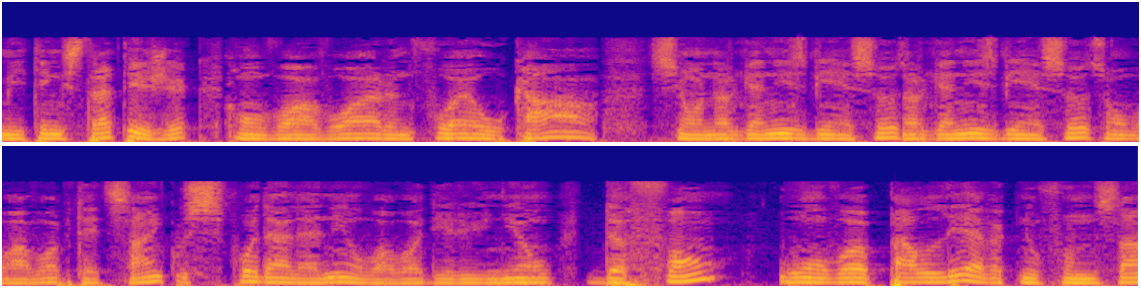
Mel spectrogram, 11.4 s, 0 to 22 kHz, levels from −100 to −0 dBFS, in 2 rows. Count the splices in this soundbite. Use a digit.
4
